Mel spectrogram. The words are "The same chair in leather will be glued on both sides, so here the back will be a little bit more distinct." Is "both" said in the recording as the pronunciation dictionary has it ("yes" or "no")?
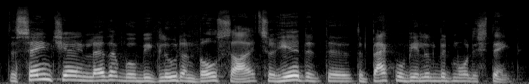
yes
